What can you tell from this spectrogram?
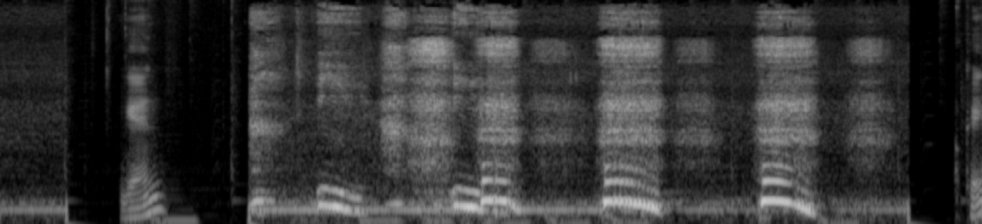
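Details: Right vocal fold paralysis with a big glottic gap, folds unable to approximate in the midline; voice in unilateral vocal fold paralysis.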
